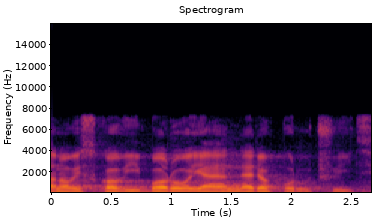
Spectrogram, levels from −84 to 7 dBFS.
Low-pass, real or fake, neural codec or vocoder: 7.2 kHz; real; none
